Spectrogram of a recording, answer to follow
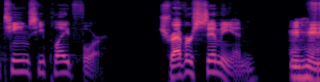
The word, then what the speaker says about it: Siemian: They always, all the teams he played for, Trevor Siemian, Hmm. phonetically pronounced, is supposed to be Trevor Simeon.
